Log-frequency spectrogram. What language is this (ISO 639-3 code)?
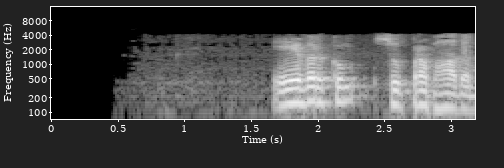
mal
